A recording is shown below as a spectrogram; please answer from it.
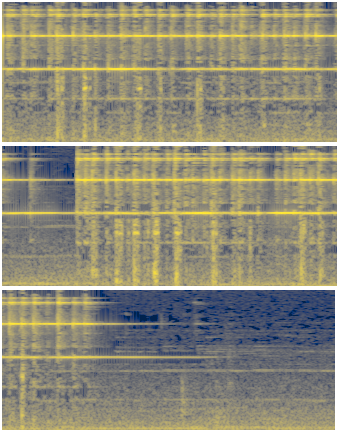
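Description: Small brass hand bell (puja ghanti) rung rapidly and continuously, with a short break about three and a half seconds in; the ringing stops near the end and its tone fades away.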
